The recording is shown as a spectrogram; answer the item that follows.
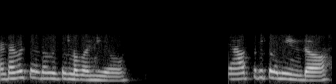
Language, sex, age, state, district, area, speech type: Malayalam, female, 30-45, Kerala, Wayanad, rural, conversation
